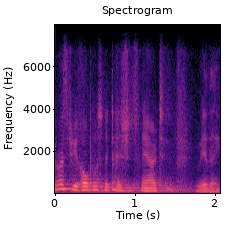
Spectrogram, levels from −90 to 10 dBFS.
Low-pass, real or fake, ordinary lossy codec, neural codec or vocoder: 7.2 kHz; fake; Opus, 24 kbps; codec, 16 kHz, 0.5 kbps, FunCodec, trained on Chinese and English, 25 frames a second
